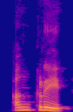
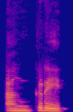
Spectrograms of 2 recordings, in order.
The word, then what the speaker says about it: อังกฤษ: อังกฤษ has two syllables. The first syllable has the initial silent consonant ออ่าง the vowel สระอะ written with ไม้หันอากาศ and the final consonant งองู The second syllable has the initial consonant กอไก่ the vowel รึ pronounced as ริ Together they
